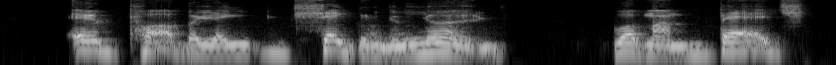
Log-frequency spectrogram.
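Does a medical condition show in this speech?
Yes: cerebral palsy with speech impediment; audience followed within minutes.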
